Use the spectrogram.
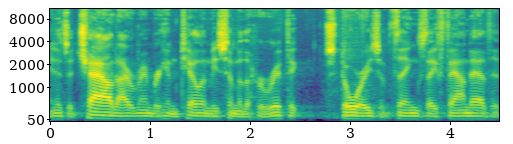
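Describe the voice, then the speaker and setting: A man's very deep, low voice at a fairly quick pace with fairly even intonation. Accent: East Tennessee. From East Tennessee. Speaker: congressman. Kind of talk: committee hearing questioning. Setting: congressional hearing room. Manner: halting.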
